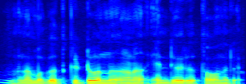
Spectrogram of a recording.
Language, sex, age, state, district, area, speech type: Malayalam, male, 30-45, Kerala, Kottayam, urban, spontaneous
